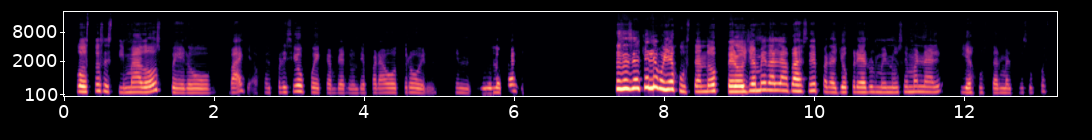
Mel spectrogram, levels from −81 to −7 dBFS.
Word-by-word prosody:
costos 260 +3 -2
estimados, 230 +4 -6
pero 195 -2 -11 0.2
vaya, 215 +6 -14
o - - -37
sea, 210 - -32
el - - -23
precio 230 +5 -7
puede 220 -5 -15
cambiar 200 -1 -18
de 190 - -23
un 190 - -21
día 195 0 -19
para 200 +1 -18
otro 210 0 -13
en 195 +1 -20 0.2
en 205 -2 -19 0.2
en 400 - -15
los 410 - -10
locales. 280 +6 -11 1.2
Entonces 380 +1 +9
ya 405 - +3
yo - - +8
le 450 - +8
voy 365 -3 +7
ajustando, 270 -2 -2
pero 255 0 +6
ya 300 +4 0
me 335 +2 -2
da 325 -1 -2
la 315 -1 -4
base 290 +1 -2
para 235 -5 -11
yo 225 +1 -7
crear 230 0 -7
un 240 - -12
menú 225 0 -12
semanal 245 +1 -12 0.2
y 220 -1 -12
ajustarme 205 -1 -13
al 195 - -21
presupuesto. 210 +5 -30
230 Hz, 190 wpm, -16 LUFS, 210-275 Hz, 1.2 s, Entonces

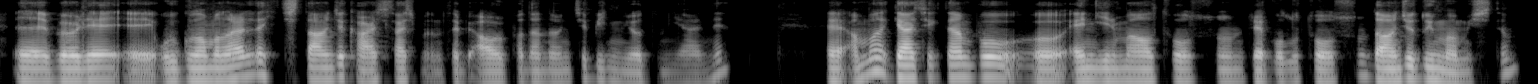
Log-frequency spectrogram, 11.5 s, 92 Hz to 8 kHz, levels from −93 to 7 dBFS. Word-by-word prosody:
ııı, 105 -1 +3
böyle, 110 +1 +5
eee, - - -2
uygulamalarla 110 +6 +2
hiç 150 - -7
daha 110 -1 +4
önce 110 +4 -2
karşılaşmadım 100 +1 -4
tabii. - - -11
Avrupa'dan 95 +1 -4
önce 95 +5 -12
bilmiyordum, 90 -4 -11
yani. 90 - -17 0.7
E, - - +1
ama 185 0 -2
gerçekten 130 0 +3
bu, 130 -2 +2
ııı, 105 - +2
N26 105 -1 -1
olsun, 100 -1 -6
Revolut 100 +1 -4
olsun 100 +9 -3
daha 105 0 +7
önce 115 +3 0
duymamıştım. 100 - -4
105 Hz, 130 wpm, -25 LUFS, 100-120 Hz, 0.7 s, daha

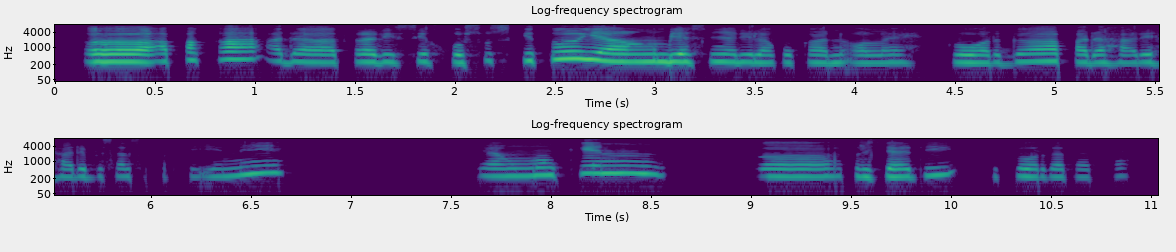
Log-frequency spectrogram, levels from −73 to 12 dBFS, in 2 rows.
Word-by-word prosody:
eee, 260 0 +9
apakah 320 +4 +1
ada 260 -3 -2
tradisi 255 0 -3
khusus 260 +3 -7
gitu 330 +4 +4
yang 265 -4 +6
biasanya 265 0 +2
dilakukan 245 -1 -5
oleh 235 0 -8 0.2
keluarga 250 +2 0
pada 245 -2 -3
hari-hari 235 0 -6
besar 240 +1 -16
seperti 240 0 -21
ini, 315 +6 -3 1.0
yang 250 -1 -7
mungkin, 320 +4 -2 0.5
eee, 240 -1 -4
terjadi 240 +2 -4
di 245 - -31
keluarga 240 -2 -7
Teteh? 235 +2 -22
255 Hz, 125 wpm, -24 LUFS, 240-275 Hz, 1.0 s, eee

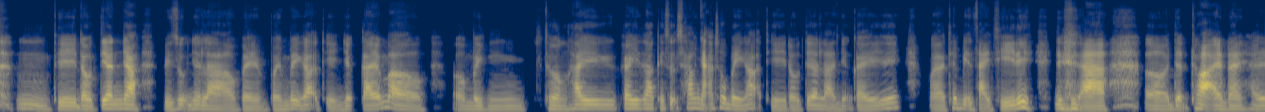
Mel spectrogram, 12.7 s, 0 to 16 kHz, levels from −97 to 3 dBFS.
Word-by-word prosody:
Ừm, 135 -6 -6
thì 115 -2 0
đầu 110 0 +2
tiên 140 +5 +3
nha, 135 -3 +6 0.2
ví 115 - -3
dụ - - -3
như 130 +1 -4
là 100 -5 0
về 100 -1 -2
với 105 - -4
mình 125 +4 -3
á 130 - 0
thì 105 -3 -6
những 110 +4 -6
cái 120 +2 +3
mà, - - +1 0.6
ờ, 110 - -7
mình 110 0 -7
th 110 - -23
thường 115 -3 -2
hay 135 +1 0
gây 140 -1 +2
ra 140 0 -1
cái 125 - -5
sự - - -5
sao 155 0 -3
nhãng 155 - +1
cho 165 - -2
mình 120 -7 -2
á - - -2
thì 105 -2 -7
đầu 100 -1 -6
tiên 125 +4 -2
là 100 -4 -3
những 100 +3 -10
cái, 120 +10 -3 0.3
à, 105 +1 -4
thiết 155 - -3
bị 140 -5 -4
giải 90 -5 -1
trí 115 +2 -1
đi, 175 +2 +5 0.2
như 140 - -1
là, 105 -2 +8 0.4
ờ, 110 -3 -2
điện 110 - -1
thoại 120 - +8
này, 115 0 +1
hay 115 -1 -3
115 Hz, 235 wpm, -28 LUFS, 110-135 Hz, 0.6 s, là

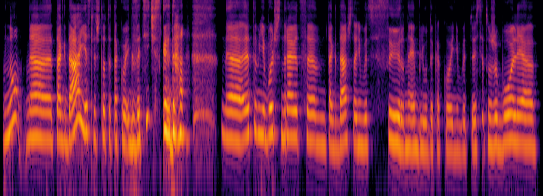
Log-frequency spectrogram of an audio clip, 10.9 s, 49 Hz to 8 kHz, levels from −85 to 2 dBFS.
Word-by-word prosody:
Ну, 285 - -2
нэ 215 0 +3
тогда, 210 - +6
если 255 -9 0
что-то 220 0 -6
такое 205 -2 -3
экзотическое, 240 - +2
да, 245 -2 +3 0.6
э, 250 - -11
это 220 +4 +3
мне 240 -2 -2
больше 250 +3 0
нравится, 225 0 0
м, 195 -2 -3
тогда 185 +2 -1
что-нибудь 185 -2 -6
сырное 185 -3 -2
блюдо 165 -1 -7
какое-нибудь, 165 -1 -10
то 165 - -11
есть 170 +1 -7
это 190 +1 -11
уже 185 +1 -2
более 190 -1 0
205 Hz, 130 wpm, -21 LUFS, 185-225 Hz, 0.6 s, тогда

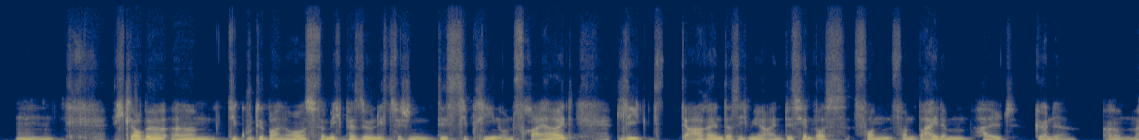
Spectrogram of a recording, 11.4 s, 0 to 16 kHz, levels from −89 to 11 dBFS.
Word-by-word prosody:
Mhm, 110 +2 -2 0.6
ich - - -3
glaube, 140 +2 +6
ähm, 120 -1 +1
die 120 - -2
gute 160 +6 0
Balance 125 +4 +2
für 120 - -1
mich 125 0 +1
persönlich 125 -2 +2
zwischen 110 -2 -3
Disziplin 130 +5 -1
und 115 -6 -5
Freiheit 145 +8 +2 0.5
liegt 140 +4 0 0.2
darin, 130 +3 +3
dass 125 -1 -1
ich 120 -1 -4
mir 125 0 0
ein 115 -3 -4
bisschen 130 0 0
was 125 +1 -2
von 120 +1 -1
von 115 -3 -4
beidem 115 +1 0
halt 110 +1 -4
gönne. 105 -2 -3 0.3
Ähm, 110 +3 -5
120 Hz, 145 wpm, -23 LUFS, 115-130 Hz, 0.6 s, glaube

